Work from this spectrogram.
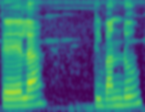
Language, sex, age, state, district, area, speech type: Assamese, female, 30-45, Assam, Dhemaji, rural, spontaneous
